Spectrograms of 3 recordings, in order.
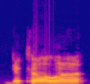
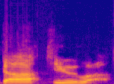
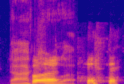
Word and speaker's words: Dacula: A lot of people mispronounce the name of my hometown. I have heard Dacula, Decula, Dracula on the news before, local news.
